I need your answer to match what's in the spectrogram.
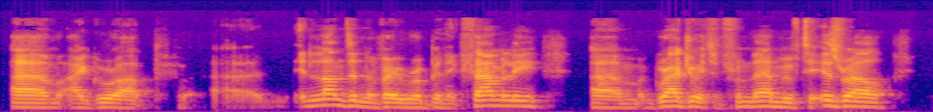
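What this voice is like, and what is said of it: London English accent. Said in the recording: “as you can tell from my accent, from London”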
